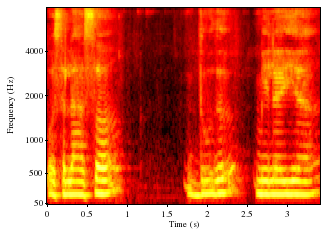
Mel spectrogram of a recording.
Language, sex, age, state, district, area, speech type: Maithili, female, 45-60, Bihar, Samastipur, rural, spontaneous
